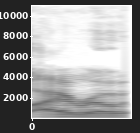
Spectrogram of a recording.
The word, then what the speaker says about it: Iroh: They say Uncle Iroh in the show, and you said it correctly.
